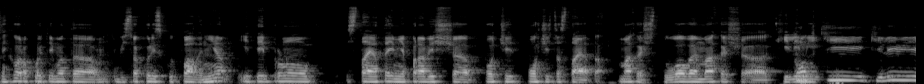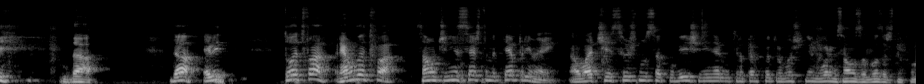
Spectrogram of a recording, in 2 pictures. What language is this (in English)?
Bulgarian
